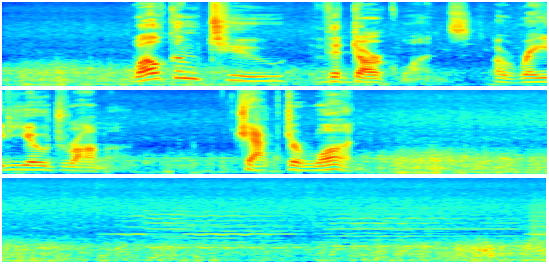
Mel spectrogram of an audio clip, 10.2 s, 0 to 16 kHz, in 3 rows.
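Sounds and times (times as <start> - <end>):
deep thunder rumbling: 0.0 - 10.2
speech: 0.8 - 4.2, 4.9 - 5.8
faint whistling tones: 7.4 - 10.2.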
